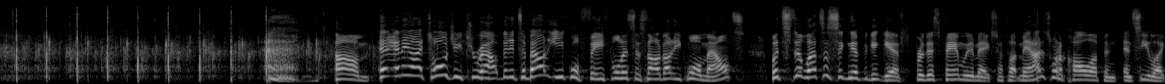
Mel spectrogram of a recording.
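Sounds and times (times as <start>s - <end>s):
clapping: 0.0s - 4.0s
speech: 3.4s - 11.6s.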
